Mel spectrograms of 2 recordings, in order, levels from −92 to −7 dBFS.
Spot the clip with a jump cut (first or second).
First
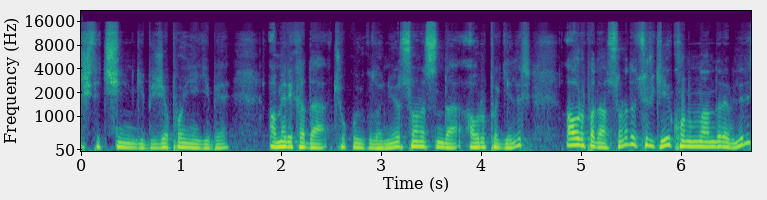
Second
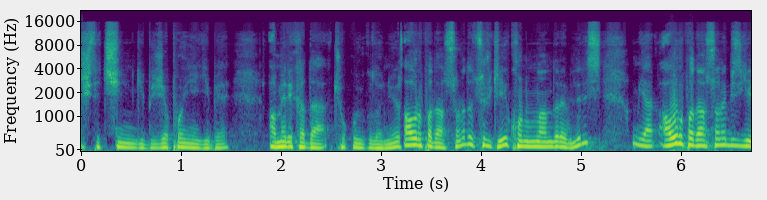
second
